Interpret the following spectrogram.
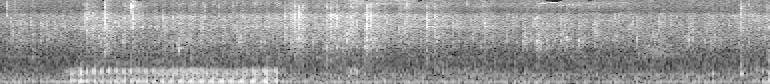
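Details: A Boston Terrier sleeping, sometimes with eyes open, gives one long, buzzy, droning snore like a grown man's, steady in pitch, over a low electrical hum.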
